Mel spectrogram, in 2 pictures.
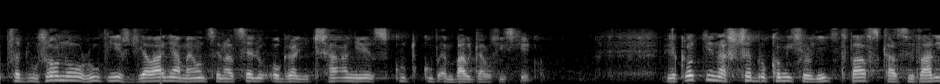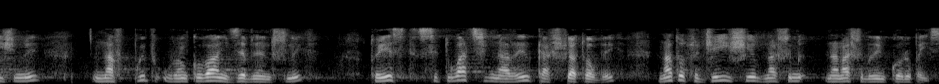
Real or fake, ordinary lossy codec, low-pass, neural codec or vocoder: real; none; 5.4 kHz; none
